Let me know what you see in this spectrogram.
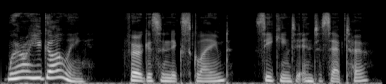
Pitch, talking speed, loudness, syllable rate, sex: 195 Hz, 155 wpm, -19 LUFS, 6.0 syllables/s, female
